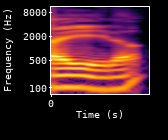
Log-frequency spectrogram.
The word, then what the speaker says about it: Halo: Perché tutti lo chiamano Halo, ma in realtà si pronuncia Halo.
